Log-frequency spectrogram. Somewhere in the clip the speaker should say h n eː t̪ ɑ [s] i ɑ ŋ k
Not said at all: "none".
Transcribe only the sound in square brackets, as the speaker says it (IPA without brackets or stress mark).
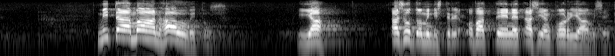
s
